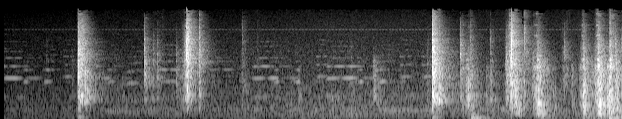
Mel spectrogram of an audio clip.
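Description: Sharp plastic clicks from a toy gun being worked and fired: single clicks spaced about half a second to a second apart, then a quicker run of clicks in the last two seconds. Faint music sits under them.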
